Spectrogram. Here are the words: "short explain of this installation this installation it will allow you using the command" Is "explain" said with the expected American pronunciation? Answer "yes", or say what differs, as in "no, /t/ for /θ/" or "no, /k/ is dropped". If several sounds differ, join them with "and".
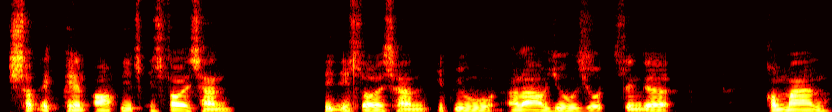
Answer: no, /s/ is dropped and /l/ is dropped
